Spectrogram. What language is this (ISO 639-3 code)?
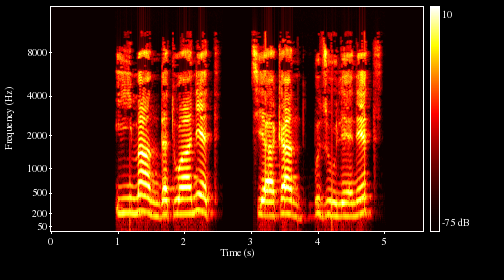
ckb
